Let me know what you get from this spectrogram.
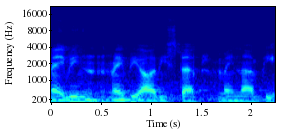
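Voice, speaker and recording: A man's very deep, low voice at a moderate pace, with audible room echo. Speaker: vlogger. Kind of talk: casual vlog monologue. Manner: halting, repeats words.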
